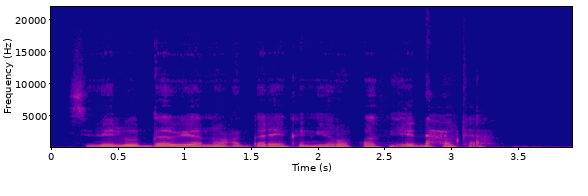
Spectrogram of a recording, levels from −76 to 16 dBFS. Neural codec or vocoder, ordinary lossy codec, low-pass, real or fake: codec, 44.1 kHz, 3.4 kbps, Pupu-Codec; none; none; fake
